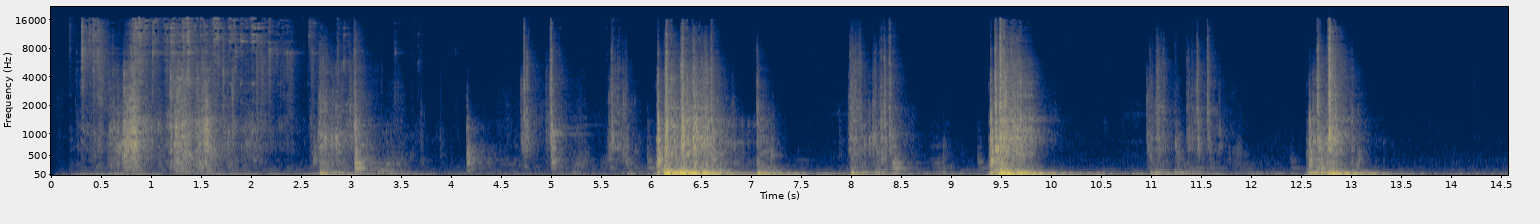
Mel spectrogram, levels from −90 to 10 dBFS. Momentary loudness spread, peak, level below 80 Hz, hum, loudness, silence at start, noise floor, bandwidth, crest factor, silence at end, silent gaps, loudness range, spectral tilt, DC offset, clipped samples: 27 LU; 0 dBFS; -20 dBFS; none; -20 LUFS; 0.3 s; -50 dBFS; 17 kHz; 20 dB; 1.2 s; none; 16 LU; -5 dB/octave; under 0.1%; under 0.1%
